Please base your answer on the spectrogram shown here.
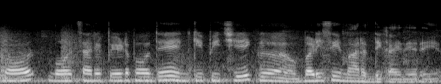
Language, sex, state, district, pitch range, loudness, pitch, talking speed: Hindi, male, Maharashtra, Mumbai Suburban, 155-180 Hz, -16 LUFS, 170 Hz, 215 wpm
